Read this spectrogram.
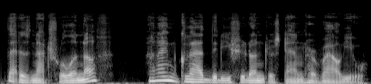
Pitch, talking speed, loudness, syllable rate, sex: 100 Hz, 225 wpm, -17 LUFS, 6.2 syllables/s, male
